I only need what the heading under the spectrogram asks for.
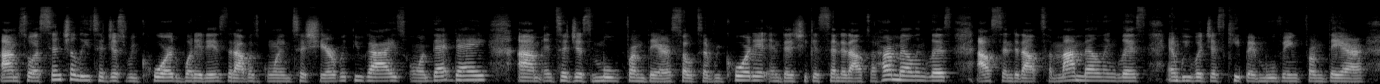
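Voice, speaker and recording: A woman's fairly low voice, bright and sharp in tone, with fairly even intonation at a fairly quick pace. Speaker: motivational speaker. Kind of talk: recorded webinar talk. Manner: casual, many filler ums.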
